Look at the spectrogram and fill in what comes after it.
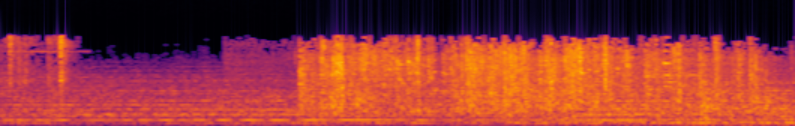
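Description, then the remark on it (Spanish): A heavy excavator engine drones steadily, then a loud, sustained crunching and clattering takes over as the excavator tears down the last shack of the Penamoa shanty settlement in A Coruña, continuing to the end. “Estamos escuchando el momento en que una excavadora derriba la última chabola del poblado de Penamoa, en La Coruña.”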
